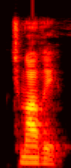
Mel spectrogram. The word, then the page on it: Cmavy: Po našimu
